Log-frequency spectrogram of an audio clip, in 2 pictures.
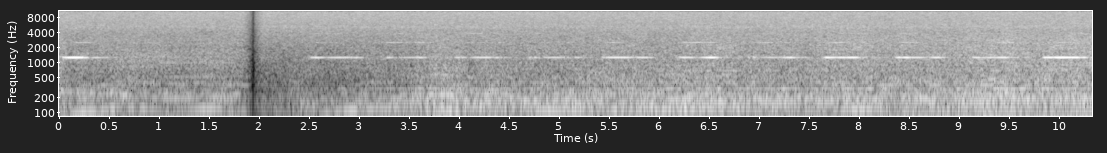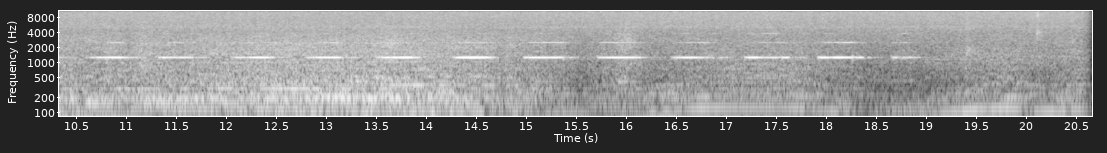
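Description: Construction vehicle's reversing alarm beeping at a steady pace, about three beeps every two seconds, over a low engine rumble. The beeping starts a couple of seconds in and stops shortly before the end.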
